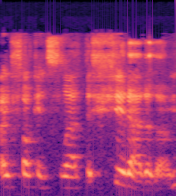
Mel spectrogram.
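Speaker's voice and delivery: usual speaking voice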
